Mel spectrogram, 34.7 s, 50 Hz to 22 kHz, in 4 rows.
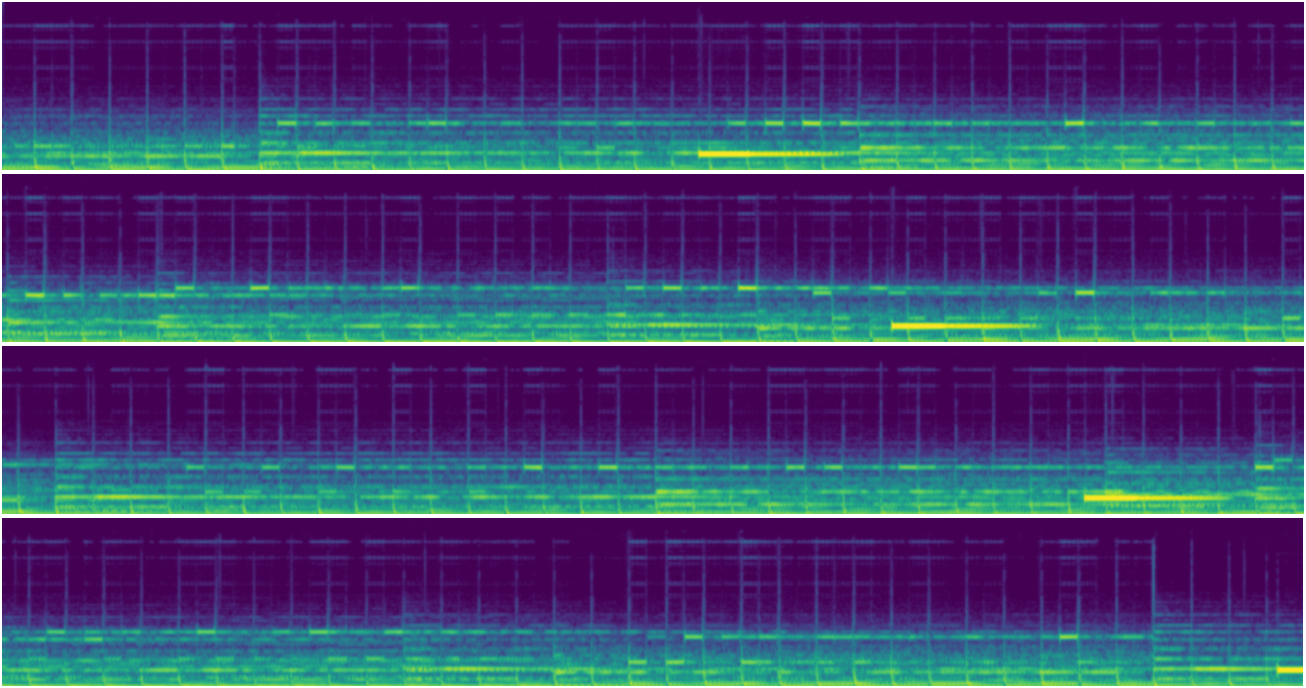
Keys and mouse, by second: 2.0-3.1 drag, 3.4 click, 4.9-6.2 right drag, 6.2 click, 7.6 s, 10.0 a, 10.6 ctrl+r, 12.9-14.0 right drag, 14.1 s, 15.5 ctrl+z, 16.2 a, 16.6 b, 20.6 click, 21.9-23.2 drag, 23.2 a, 23.3 z, 23.8 a, 24.2 a, 25.4-27.2 drag, 26.0 Tab, 27.3-29.7 middle drag, 29.7 KP_7, 30.1 z, 31.6 KP_3, 32.0 z, 32.4 Tab, 34.6-34.7 drag.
